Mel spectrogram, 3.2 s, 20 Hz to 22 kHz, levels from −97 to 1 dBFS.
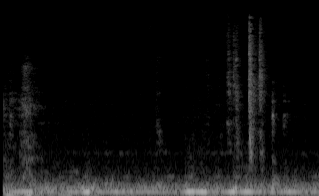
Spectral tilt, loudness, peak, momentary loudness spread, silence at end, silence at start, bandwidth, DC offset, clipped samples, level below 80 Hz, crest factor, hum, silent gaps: -6.5 dB/octave; -46 LUFS; -30 dBFS; 9 LU; 0 s; 0.05 s; 13.5 kHz; under 0.1%; under 0.1%; -56 dBFS; 14 dB; none; none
